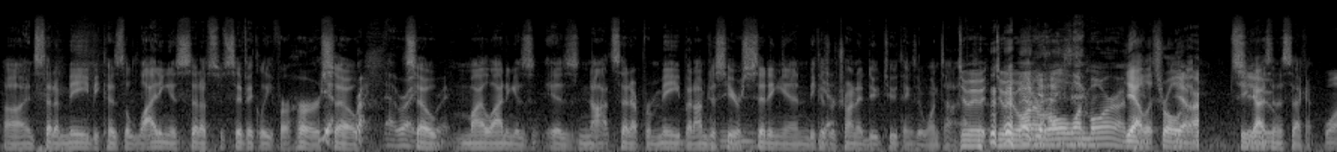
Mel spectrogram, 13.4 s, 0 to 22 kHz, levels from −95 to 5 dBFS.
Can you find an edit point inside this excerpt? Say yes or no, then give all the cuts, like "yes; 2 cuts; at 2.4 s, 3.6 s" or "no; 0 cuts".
yes; 1 cut; at 12.0 s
